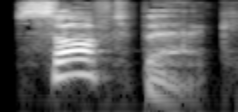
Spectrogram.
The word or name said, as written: softback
